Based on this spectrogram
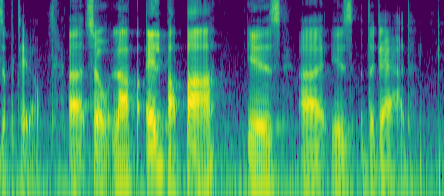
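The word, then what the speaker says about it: papá: formal than el papa notice the accent mark on papa el papa there's that emphasis on the second a if you say el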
